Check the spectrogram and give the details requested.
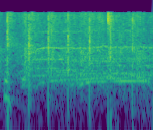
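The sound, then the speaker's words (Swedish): An audience votes by clapping for the boy in the black leather jacket to get the goodie bag, a steady, fairly quick rhythm of sharp, crisp claps at moderate loudness, with no other sound standing out. “Och ni som vill att killen i den svarta skinnjackan ska få goodiebaggen, klappar nu.”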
